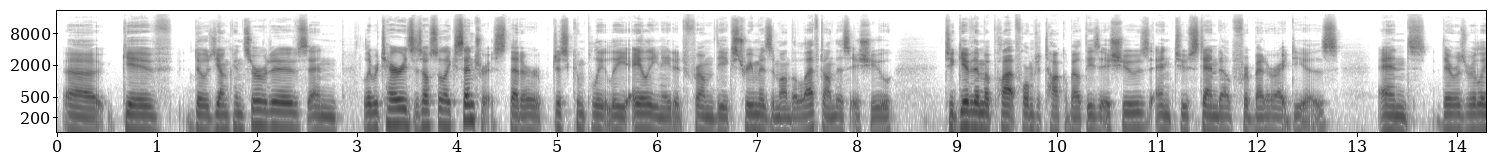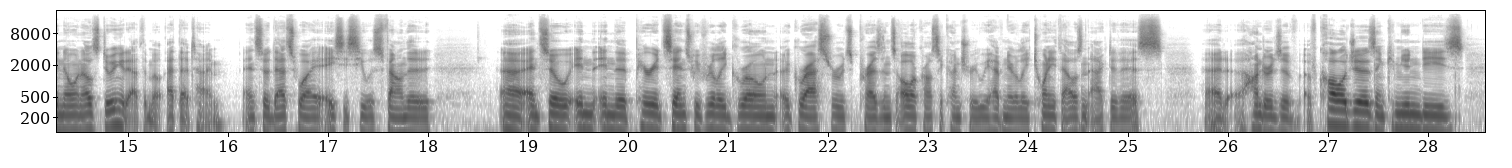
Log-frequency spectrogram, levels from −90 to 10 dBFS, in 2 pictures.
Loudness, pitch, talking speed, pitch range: -26 LUFS, 110 Hz, 200 wpm, 105-120 Hz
